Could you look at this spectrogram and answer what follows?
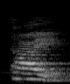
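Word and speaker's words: thigh: थाई, यहां पर भी ये साइलेंट हो गए जी एच।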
